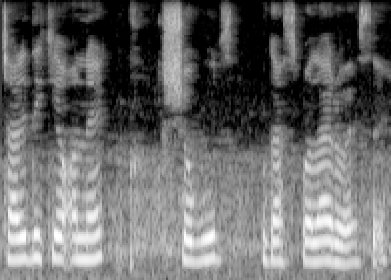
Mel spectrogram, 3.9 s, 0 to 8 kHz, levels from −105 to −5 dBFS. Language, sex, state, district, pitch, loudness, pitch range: Bengali, female, Assam, Hailakandi, 230 Hz, -12 LUFS, 215-245 Hz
